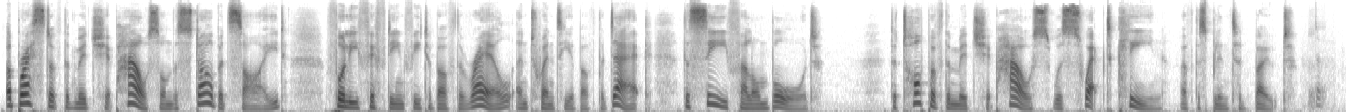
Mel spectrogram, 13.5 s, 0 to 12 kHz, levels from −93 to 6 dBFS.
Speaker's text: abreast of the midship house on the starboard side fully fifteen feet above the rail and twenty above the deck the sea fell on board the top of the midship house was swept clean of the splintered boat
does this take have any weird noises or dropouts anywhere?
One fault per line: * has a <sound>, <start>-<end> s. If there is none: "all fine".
* has a laugh, 13.1-13.3 s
